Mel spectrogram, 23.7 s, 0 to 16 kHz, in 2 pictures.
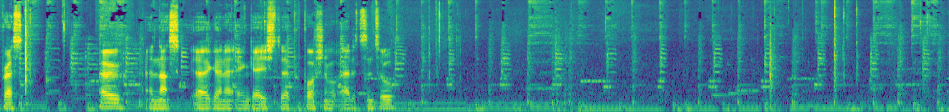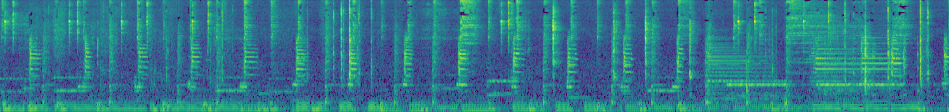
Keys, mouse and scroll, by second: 0.4 click, 1.7 o, 6.7 s, 11.8 x, 13.3 click, 14.8 click, 15.7 shift+click, 17.5 s, 17.6 x, 19.5 click, 20.3 middle click, 21.3 middle click, 22.5 click, 23.4 shift+click.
